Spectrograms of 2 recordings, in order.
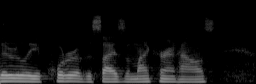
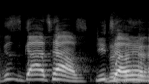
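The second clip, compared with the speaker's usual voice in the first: loud, higher retort with a laugh; laughing comeback; 6 semitones higher, 12 dB louder than usual. Retold or imitated. To a guest finding faults, a loud laughing comeback. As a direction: fire back at the guest, half laughing.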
